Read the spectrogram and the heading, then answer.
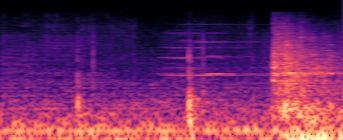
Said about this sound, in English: pushed against one of the tall doors with a shoulder.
